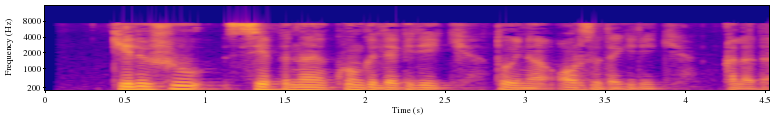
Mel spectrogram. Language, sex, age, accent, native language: Uzbek, male, 18-24, Toshkent shahri, Uzbek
